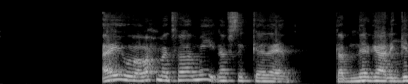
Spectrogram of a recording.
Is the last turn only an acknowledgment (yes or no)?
yes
